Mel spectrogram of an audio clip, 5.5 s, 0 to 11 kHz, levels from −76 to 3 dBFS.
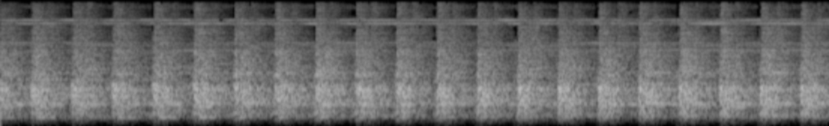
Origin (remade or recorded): recorded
